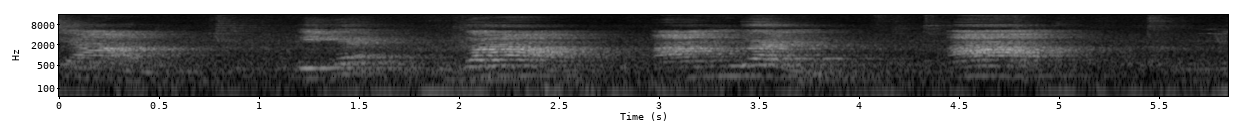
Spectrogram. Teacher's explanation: मुंह से भी बोल रहे हैं नाक से भी आवाज आ रही है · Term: अनुनासिक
